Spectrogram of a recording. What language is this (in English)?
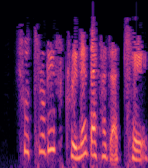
Bangla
